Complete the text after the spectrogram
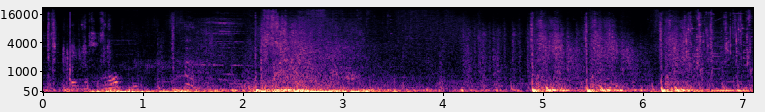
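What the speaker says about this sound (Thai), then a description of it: "เราจะมาลองเล่นปืนที่เราแบบเคยจะยิงไม่เคยจะโดนอ่ะก็คือปืนนี้ไอเชอร์ลิปเนี่ย" Sheriff pistol shots in the Valorant video game ring out in several sharp, loud single cracks spread through the clip, over busy game noise and someone talking.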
